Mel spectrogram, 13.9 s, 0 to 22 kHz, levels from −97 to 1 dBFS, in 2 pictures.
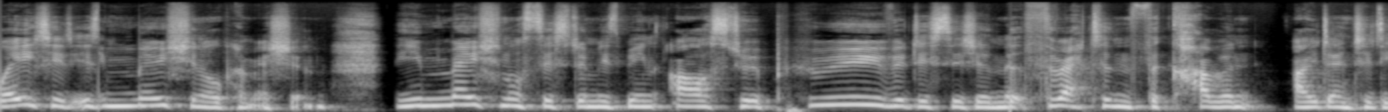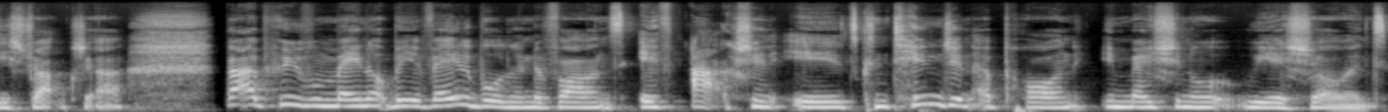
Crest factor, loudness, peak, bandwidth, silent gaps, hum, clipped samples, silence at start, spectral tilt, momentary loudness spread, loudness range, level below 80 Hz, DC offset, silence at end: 18 dB; -17 LUFS; 0 dBFS; over 20 kHz; none; none; under 0.1%; 0 s; -3.5 dB/octave; 6 LU; 2 LU; -48 dBFS; under 0.1%; 0 s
